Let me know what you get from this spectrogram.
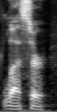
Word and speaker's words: Lesser: This release was spelled just LSR, but still pronounced Lesser.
